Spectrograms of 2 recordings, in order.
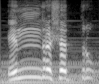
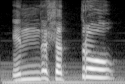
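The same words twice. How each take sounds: First: The stress falls on Indra. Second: The stress falls on शत्रु.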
